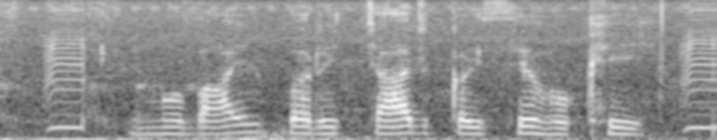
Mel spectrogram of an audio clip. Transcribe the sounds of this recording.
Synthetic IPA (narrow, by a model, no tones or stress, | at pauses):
moːbaːɪlpəɾɪt͡ʃaːɾd͡ʒkəɪseɦoːkʰiː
